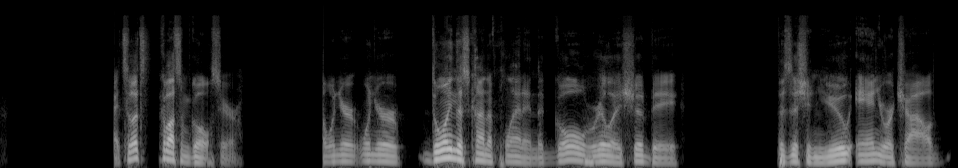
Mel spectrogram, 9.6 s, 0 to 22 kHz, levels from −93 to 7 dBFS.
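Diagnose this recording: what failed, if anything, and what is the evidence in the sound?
The playback end is the main culprit here, with clipped starts after a pause at 1.0 s, 3.10 s and 7.62 s. Each time, speech comes out of silence already underway, missing roughly 140 ms, 130 ms and 150 ms of its opening. The pauses before them run 1.0 s, 0.76 s and 0.86 s, long enough for the output device to doze off and need a moment to wake and lock again, swallowing those first sounds.

From 1.43 to 1.62 s there's a gap that sounds like a long network dropout, most likely packets not arriving on the call path. The receiver papers over it by extending the last sound as a fading buzz or hiss, filling about 150 ms that ends in roughly 70 ms of plain silence, before the audio picks up again further along. About 160 ms of the original never gets played, so the speech resumes with a chunk missing rather than just delayed.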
